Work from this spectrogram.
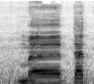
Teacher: تا میں جو ہے نا قلقلہ نہیں کرنا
